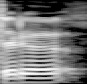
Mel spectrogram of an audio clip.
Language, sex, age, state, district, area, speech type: Marathi, male, 18-30, Maharashtra, Thane, urban, spontaneous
